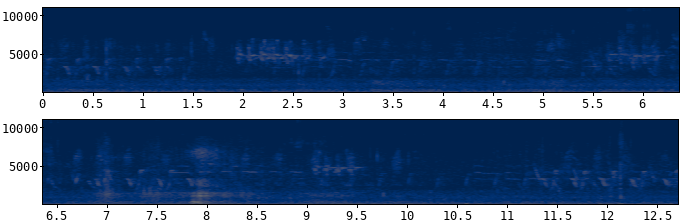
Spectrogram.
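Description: Small birds chirping in short repeated calls over a faint steady outdoor background, with one brief louder noise about eight seconds in.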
